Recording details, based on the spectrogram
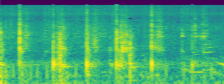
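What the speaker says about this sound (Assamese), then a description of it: "মই এই চাউলটো পিঁয়াজটোৰ লগত মিহলাই দিম" Rice stirred with onions in a frying pan gives a soft sizzle under repeated sharp scrapes and clinks of the spoon, about eight strokes in an uneven rhythm, quiet and near.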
